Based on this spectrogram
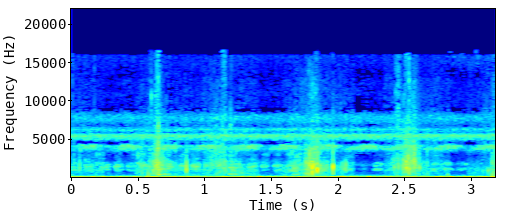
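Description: Footsteps of a person walking, a few soft, evenly spaced steps. They sound over a steady high insect-like drone and a low background rumble, with no talk.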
